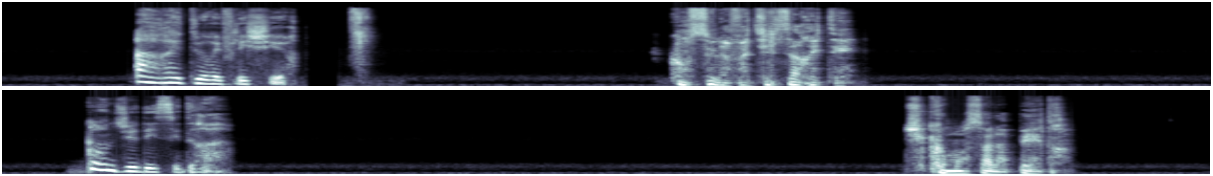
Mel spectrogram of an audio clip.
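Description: A man speaks in a low, pained voice, close by.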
